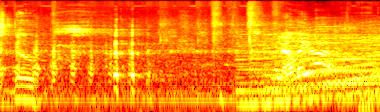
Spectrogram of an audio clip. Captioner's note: group laughs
